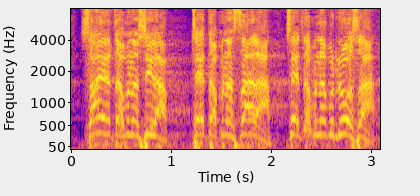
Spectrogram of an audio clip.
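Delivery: high, shouted mock declarations; mock boasting. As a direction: shout each denial like a boast. Mimics people boasting of sinlessness. (seruan pongah bernada tinggi)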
